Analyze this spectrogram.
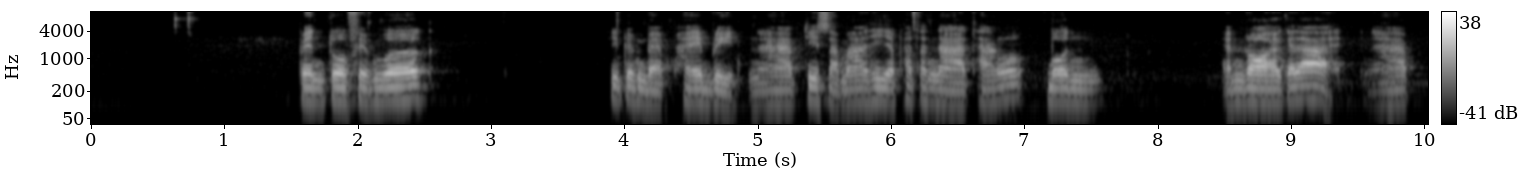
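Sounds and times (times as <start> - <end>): faint computer clicks: 0.6 - 0.9
man speaking: 1.6 - 2.6, 3.9 - 7.7, 8.5 - 10.0.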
